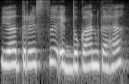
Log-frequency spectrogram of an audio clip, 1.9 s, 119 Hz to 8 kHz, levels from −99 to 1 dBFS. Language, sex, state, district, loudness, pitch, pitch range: Hindi, female, Jharkhand, Garhwa, -15 LUFS, 310 Hz, 290-315 Hz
